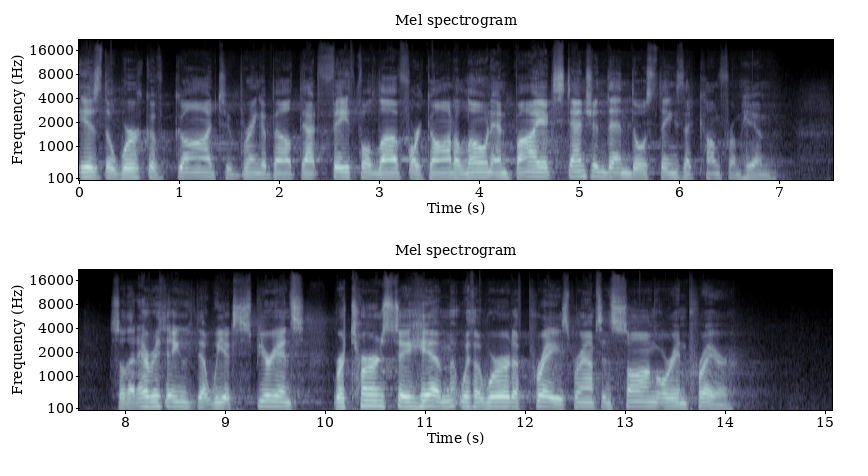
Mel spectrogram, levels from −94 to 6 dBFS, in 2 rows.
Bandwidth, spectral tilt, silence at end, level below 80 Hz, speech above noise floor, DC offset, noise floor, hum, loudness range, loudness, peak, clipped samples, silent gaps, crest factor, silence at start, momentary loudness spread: 17.5 kHz; -4.5 dB/octave; 0.95 s; -56 dBFS; 44 dB; under 0.1%; -64 dBFS; none; 6 LU; -20 LUFS; -2 dBFS; under 0.1%; none; 18 dB; 0 s; 13 LU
